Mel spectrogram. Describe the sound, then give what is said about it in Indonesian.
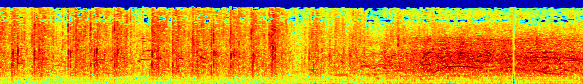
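A group claps in a patterned scout clap, rhythmic rounds of sharp, fairly loud hand claps, then the beat gives way to a broad, sustained wash of clapping and crowd noise. “Semuanya coba, tepuk satu. Nggak kompak kayak gini. Tepuk satu. Tepuk dua. Tepuk tiga. Tepuk pramuka.”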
